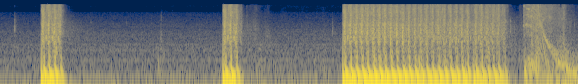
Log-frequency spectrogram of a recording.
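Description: SMG fire in the Fortnite video game: two short close bursts, then a long sustained loud burst of rapid shots with a final shorter burst, no talking over it.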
